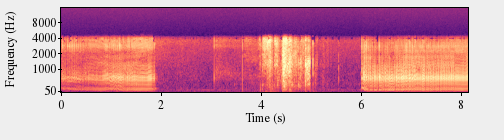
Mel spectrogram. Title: Otis the Pug Snoring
